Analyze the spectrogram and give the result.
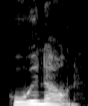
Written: hovednavn

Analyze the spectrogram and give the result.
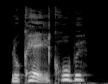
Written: lokalgruppe

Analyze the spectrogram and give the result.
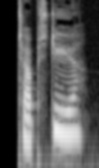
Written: topstyre

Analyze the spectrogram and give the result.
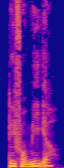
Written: deformere

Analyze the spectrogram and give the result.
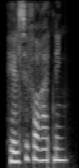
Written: helseforretning

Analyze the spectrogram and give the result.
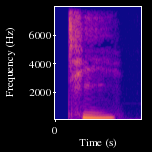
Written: tee

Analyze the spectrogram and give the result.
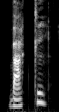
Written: vagtel

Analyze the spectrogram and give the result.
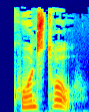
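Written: kornstrå

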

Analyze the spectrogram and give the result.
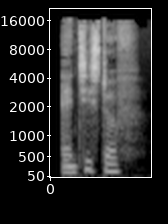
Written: antistof

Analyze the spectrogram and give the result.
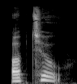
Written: optog

